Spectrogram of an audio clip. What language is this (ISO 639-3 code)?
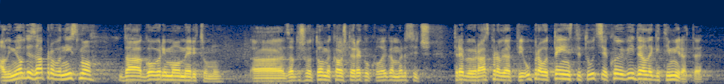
hrv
